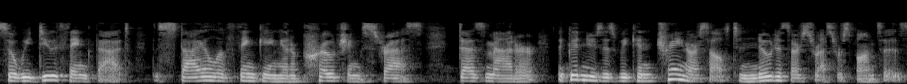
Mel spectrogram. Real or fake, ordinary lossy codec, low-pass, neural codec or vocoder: fake; MP3, 32 kbps; 7.2 kHz; vocoder, 22.05 kHz, 80 mel bands, WaveNeXt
